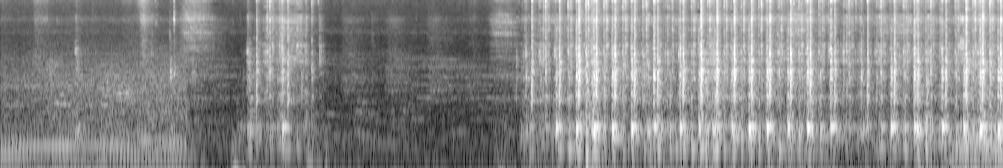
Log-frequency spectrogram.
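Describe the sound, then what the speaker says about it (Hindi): An electric sewing machine stitching white cloth over a cut neck design. Someone talks at first, then after a short pause the machine starts a fast, loud, steady rhythmic chatter of close-up stitching. "बस अब मैं इसके ऊपर सफ़ेद कपड़ा फैला के इसको स्टिचिंग करूँगी"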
